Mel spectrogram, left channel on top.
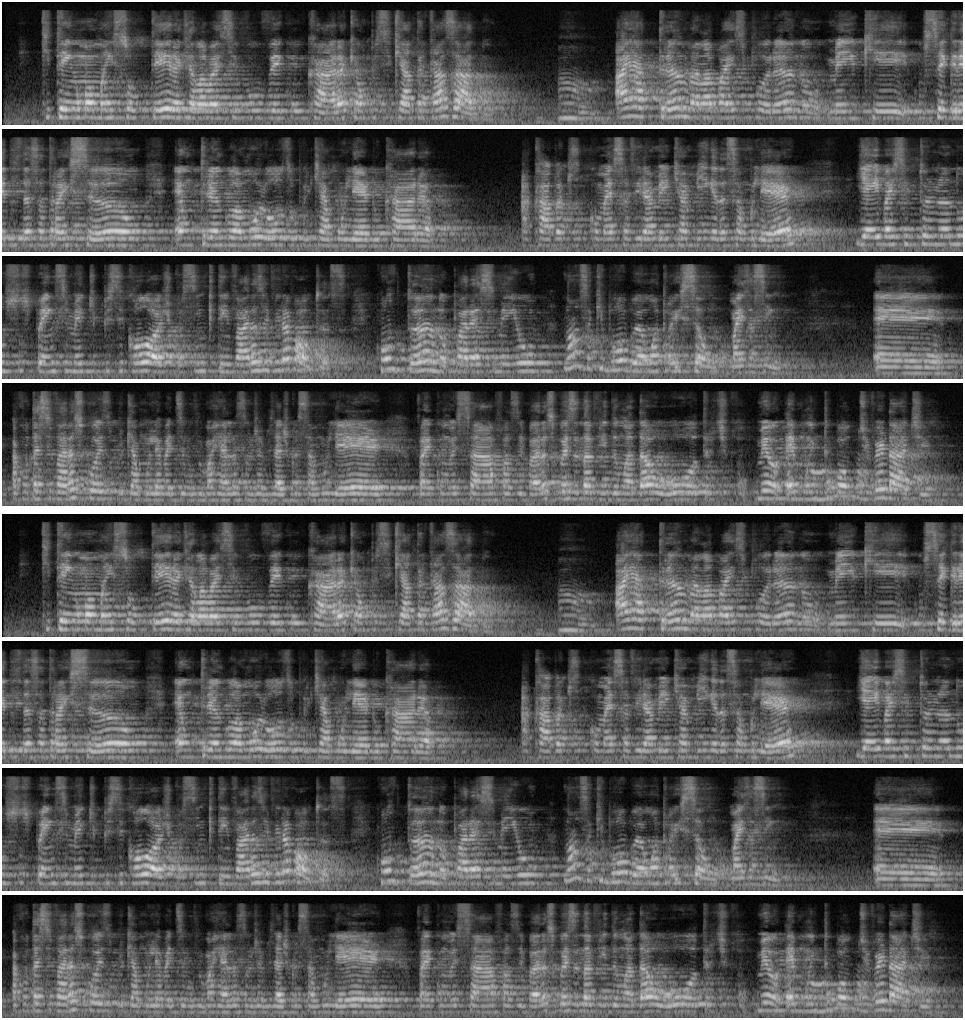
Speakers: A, on the left; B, on the left.
A: que tem uma mãe solteira que ela vai se envolver com um cara que é um psiquiatra casado.
B: Ah,
A: Aí a trama, ela vai explorando meio que os segredos dessa traição, é um triângulo amoroso, porque a mulher do cara acaba que começa a virar meio que amiga dessa mulher, e aí vai se tornando um suspense meio que psicológico, assim, que tem várias reviravoltas. Contando,
B: ah,
A: parece meio, nossa, que bobo, é uma traição. Mas assim, é... acontece várias coisas, porque a mulher vai desenvolver uma relação de amizade com essa mulher, vai começar a fazer várias <laughs> coisas na vida uma da outra, tipo, meu, é muito
B: olha.
A: bom, de verdade,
